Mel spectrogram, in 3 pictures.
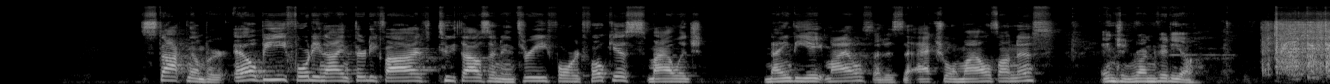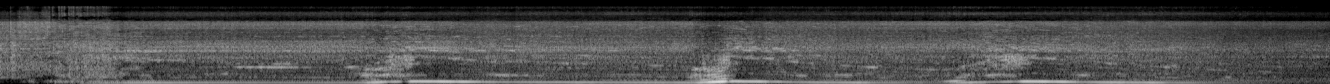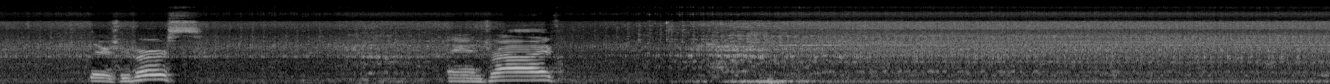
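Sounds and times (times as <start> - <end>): car engine starting and idling: 12.6 - 39.9
car engine revving: 12.8 - 39.9.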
